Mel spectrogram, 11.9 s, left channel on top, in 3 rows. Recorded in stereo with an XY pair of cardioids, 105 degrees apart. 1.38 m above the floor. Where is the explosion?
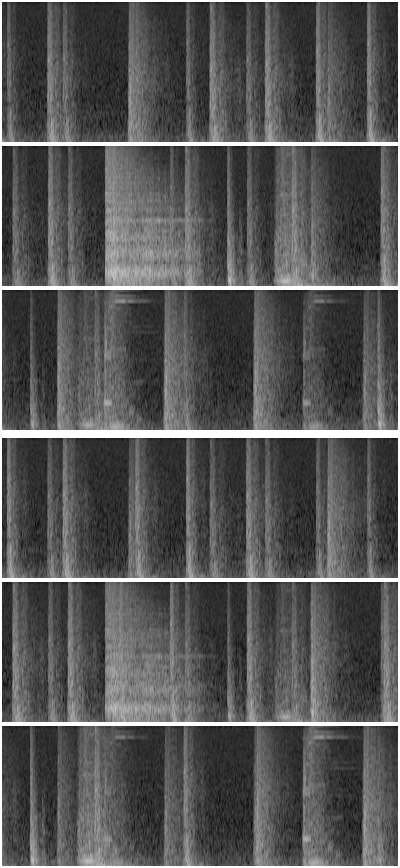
35° left, 2.5 m.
